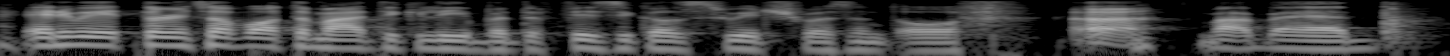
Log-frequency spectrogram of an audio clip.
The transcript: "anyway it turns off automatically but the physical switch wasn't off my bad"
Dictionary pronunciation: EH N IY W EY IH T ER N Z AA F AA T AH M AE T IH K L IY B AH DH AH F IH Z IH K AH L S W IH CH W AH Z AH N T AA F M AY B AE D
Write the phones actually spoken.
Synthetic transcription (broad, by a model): EH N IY W EY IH T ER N S AA F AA T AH M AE T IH K L IY B AH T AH F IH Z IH K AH L S W IH CH W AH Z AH N T AA F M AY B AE D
